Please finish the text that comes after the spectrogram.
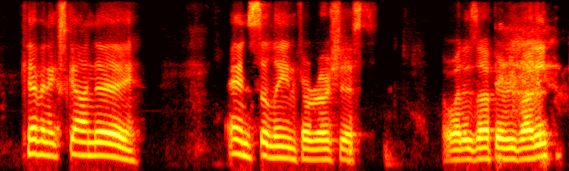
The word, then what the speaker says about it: Celine: That's the actual pronunciation. Yeah. Is it Celine or Celine? Celine.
